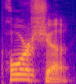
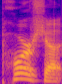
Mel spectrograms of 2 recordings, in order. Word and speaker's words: Porsche: the one or two, but this one's two, even though it looks like one.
